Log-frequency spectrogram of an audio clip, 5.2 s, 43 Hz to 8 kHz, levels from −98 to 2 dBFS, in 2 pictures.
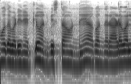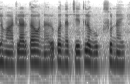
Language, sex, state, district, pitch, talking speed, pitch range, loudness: Telugu, female, Andhra Pradesh, Sri Satya Sai, 155 Hz, 135 wpm, 150-165 Hz, -17 LUFS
